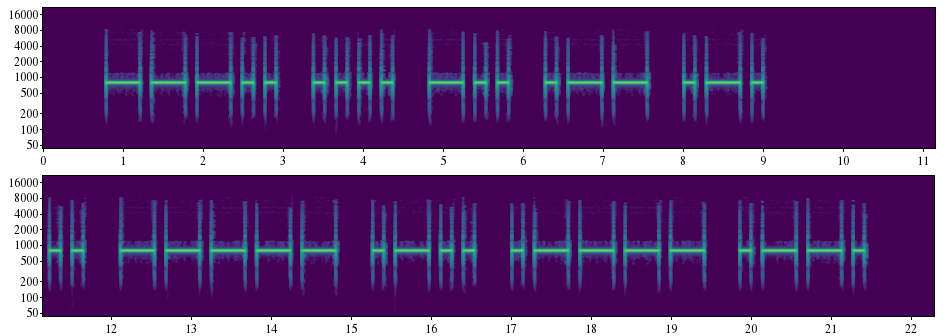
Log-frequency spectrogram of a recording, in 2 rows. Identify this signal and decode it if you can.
Morse code, heard as a keyed tone, about 8 wpm, 800 Hz. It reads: 8HDWR I0L1P
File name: CW / DET / 1 9 1500C S A 8wpm 5637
